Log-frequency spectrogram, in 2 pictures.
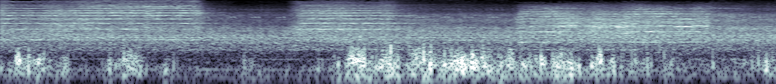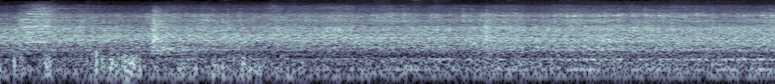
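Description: A diesel locomotive engine rumbles steadily as it approaches.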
